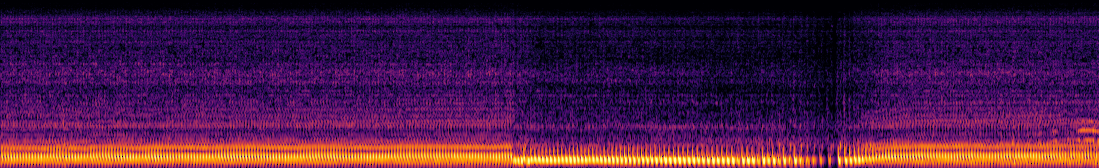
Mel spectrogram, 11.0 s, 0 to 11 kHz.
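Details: Yamaha WR250F carbureted single, first cold start after seven years of storage, no air filter, neutral, clutch in: starter cranks with uneven pulses for a few seconds, then fires and settles to steady low idle; starts fine.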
